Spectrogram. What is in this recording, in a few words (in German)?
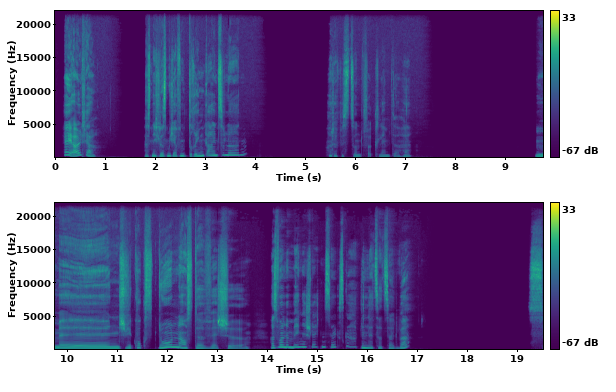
Tuerkische sprecherin voice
